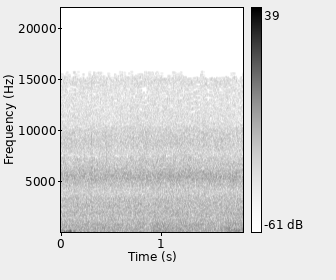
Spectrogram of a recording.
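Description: Continuous rain with gusting wind, a dense, even roar of falling water that holds steady throughout with no voices.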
